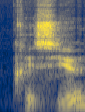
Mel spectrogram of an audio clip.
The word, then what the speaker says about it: précieux: I se prononce IE. Comme des cieux, des lieux. Précieux, c'est-à-dire il est de grande importance.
